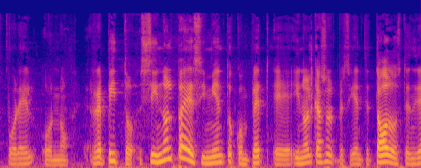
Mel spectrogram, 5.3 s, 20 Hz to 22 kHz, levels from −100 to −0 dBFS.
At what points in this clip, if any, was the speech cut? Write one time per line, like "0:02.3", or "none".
0:00.9
0:03.4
